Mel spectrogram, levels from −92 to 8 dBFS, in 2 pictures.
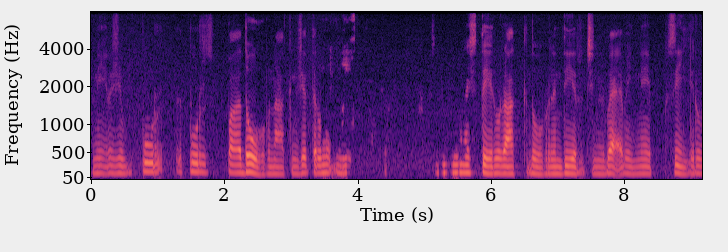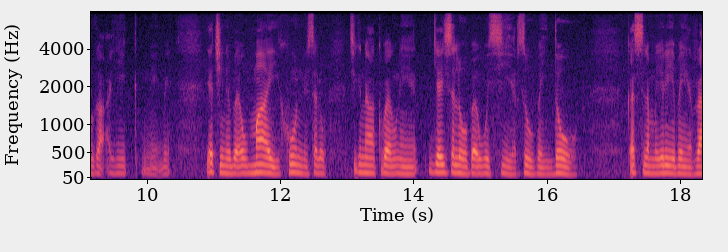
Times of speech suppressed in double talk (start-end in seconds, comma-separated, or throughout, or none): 3.48-4.57, 5.09-5.66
